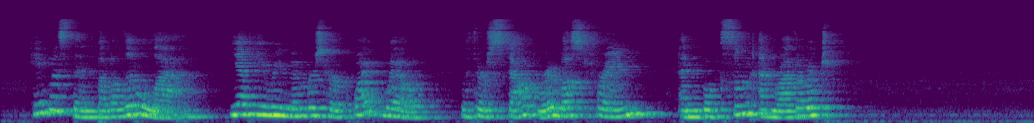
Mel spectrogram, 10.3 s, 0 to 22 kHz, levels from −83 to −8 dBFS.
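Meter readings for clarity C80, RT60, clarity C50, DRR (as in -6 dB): 7.0 dB, 0.70 s, 3.5 dB, -11.5 dB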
